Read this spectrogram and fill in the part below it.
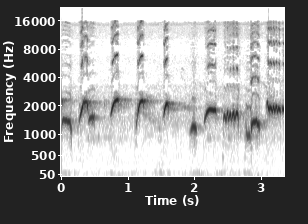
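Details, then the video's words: White-rumped shama song used to train birds for contests: loud mellow whistles, some rising and some falling, delivered about every third of a second in a varied rhythmic string. "OCEHAN MURAI BATU PALING EDAN, COCOK UNTUK PANCINGAN MURAI BATU UNTUK LOMBA"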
